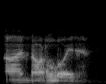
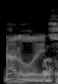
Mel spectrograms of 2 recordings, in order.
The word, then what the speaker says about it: Nautiloid: Nautiloid. – Thank you. Nautiloid ship. Four colors for a 5/5 vehicle as flying, and when Nautiloid ship enters the battlefield, exile target player's graveyard. When Nautiloid ship deals combat damage to a player,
